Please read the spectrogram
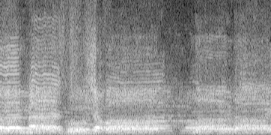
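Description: A group of men singing together in unison, with long held notes.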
